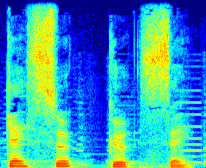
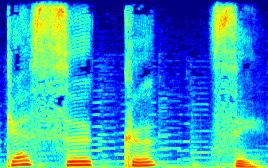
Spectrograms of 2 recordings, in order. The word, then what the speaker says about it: Qu'est-ce que c'est: Qu'est-ce que c'est? – Qu'est-ce que c'est? – Mm-hmm.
